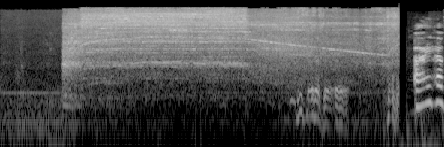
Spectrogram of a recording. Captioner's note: electric saw noise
